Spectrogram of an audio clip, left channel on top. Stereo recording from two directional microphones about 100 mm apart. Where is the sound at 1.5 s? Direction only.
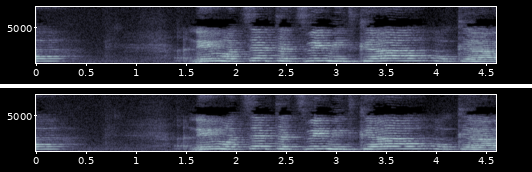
Centre (ahead or behind).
